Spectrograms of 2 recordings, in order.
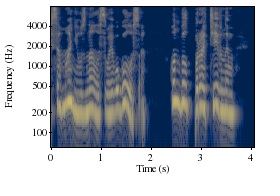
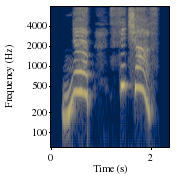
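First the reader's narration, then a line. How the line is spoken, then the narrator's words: Sudden shrill shout. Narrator (Russian): Вдруг визгливо закричала в трубку Ася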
